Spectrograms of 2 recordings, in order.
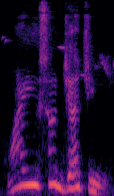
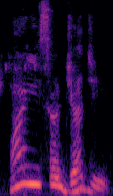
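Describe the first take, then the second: First: Mock scolding. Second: Mock scolding, a bit louder.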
